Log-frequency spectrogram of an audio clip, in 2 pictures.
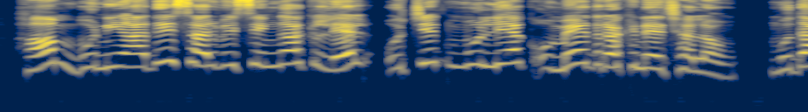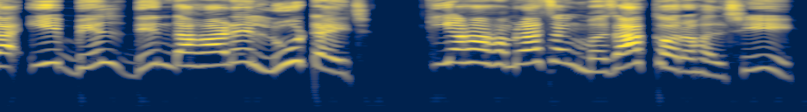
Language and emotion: Maithili, angry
